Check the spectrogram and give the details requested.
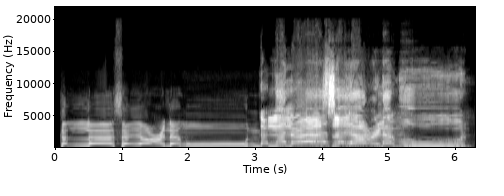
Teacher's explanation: سیعلمون میں سین سیٹی کے ساتھ ادا ہوگا، یا کو عین سے ملائیں گے، عین حلق کے درمیان والی حصے سے ادا ہوگا، لام پر زبر ہے، لام کو کھینچنا نہیں، میم واو پیش منہ، واو مدہ وقف کرنے کی صورت میں مد عارض ہو جائے گا۔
